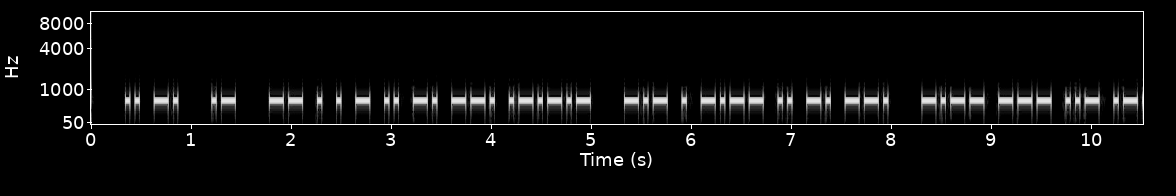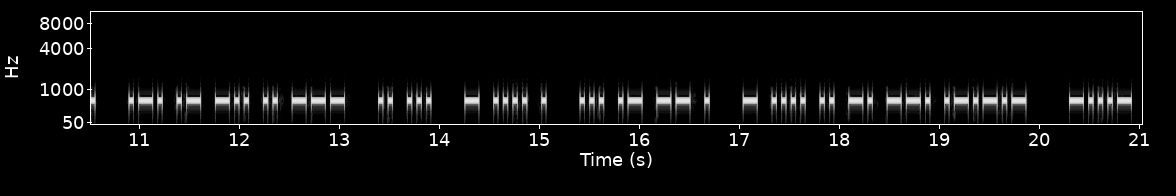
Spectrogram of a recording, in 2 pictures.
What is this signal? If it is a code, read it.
Morse code, heard as a keyed tone, about 25 wpm, 600 Hz. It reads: IN A MEETING. KEYING YOUR RADIO IS THE SAME THING. <BT>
